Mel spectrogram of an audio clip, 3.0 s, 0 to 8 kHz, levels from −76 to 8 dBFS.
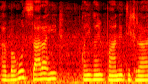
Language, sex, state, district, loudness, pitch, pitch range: Hindi, male, Jharkhand, Deoghar, -14 LUFS, 170 Hz, 160-175 Hz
